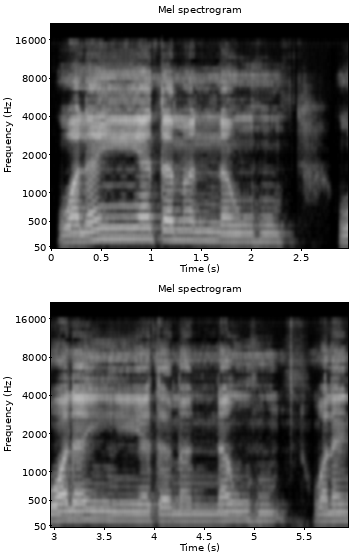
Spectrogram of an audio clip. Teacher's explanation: ولن میں لام کو یا کے ساتھ ملانا ہے، یا کے اوپر تشدید زور دیں گے ، اور منو میں میم کو نون کے ساتھ ملانا ہے،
